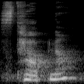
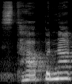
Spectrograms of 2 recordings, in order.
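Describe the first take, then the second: No difference in how they are said.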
